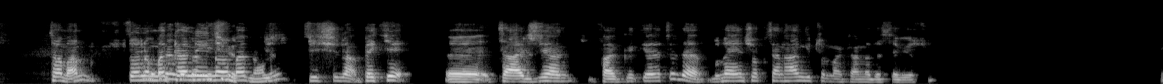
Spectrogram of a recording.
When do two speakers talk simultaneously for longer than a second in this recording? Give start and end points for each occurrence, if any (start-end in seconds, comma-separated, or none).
1.4-2.8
